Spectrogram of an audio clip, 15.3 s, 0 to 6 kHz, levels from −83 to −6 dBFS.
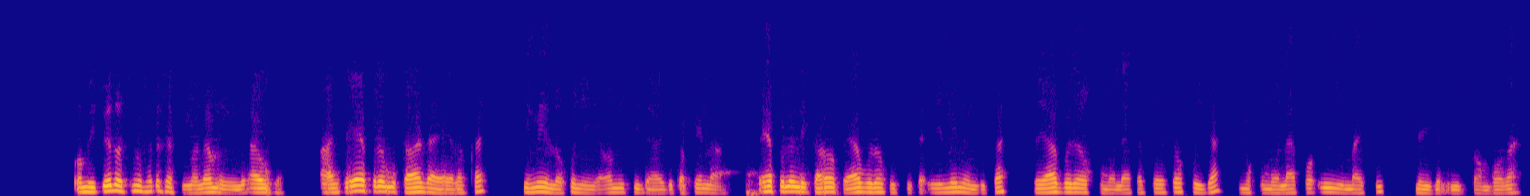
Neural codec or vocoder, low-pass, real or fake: codec, 16 kHz, 0.9 kbps, LongCat-Audio-Codec; 5.4 kHz; fake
